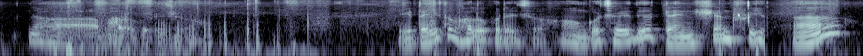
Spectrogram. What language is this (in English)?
Bangla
